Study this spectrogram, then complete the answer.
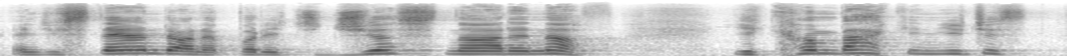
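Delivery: ordinary delivery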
